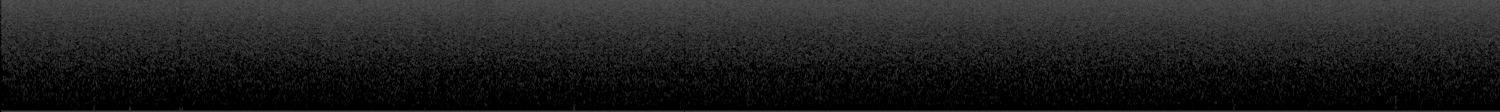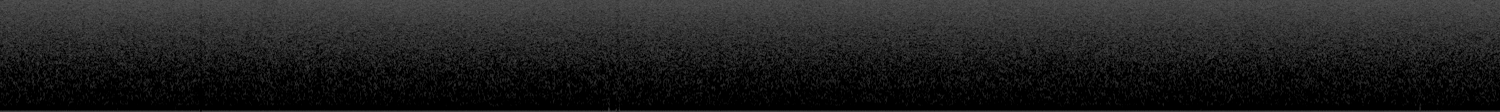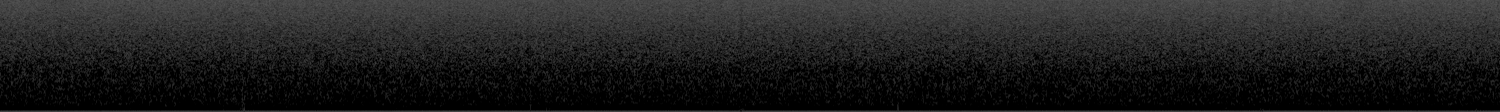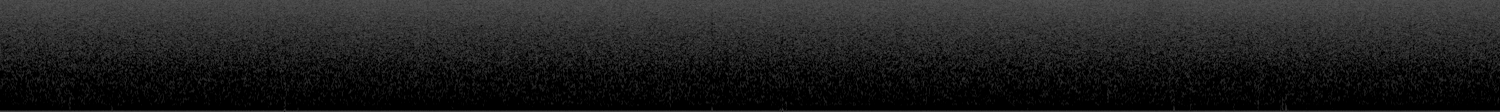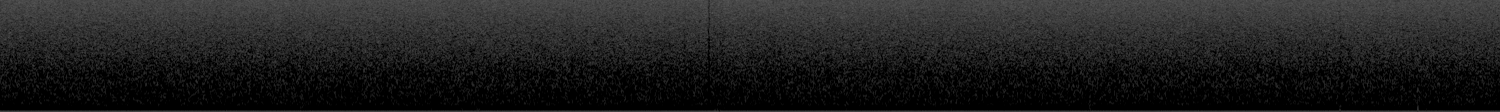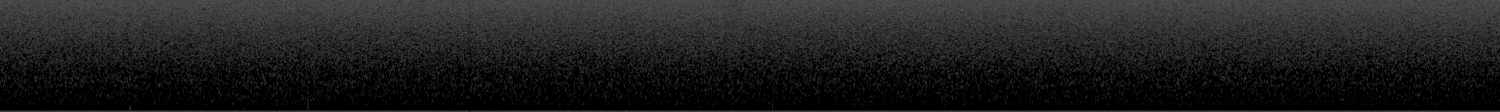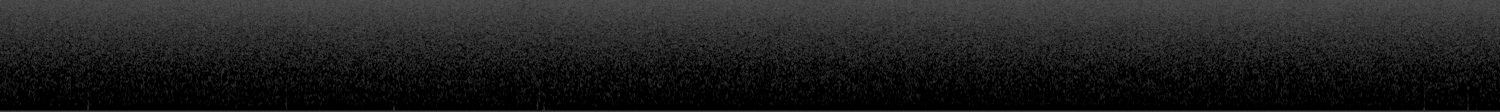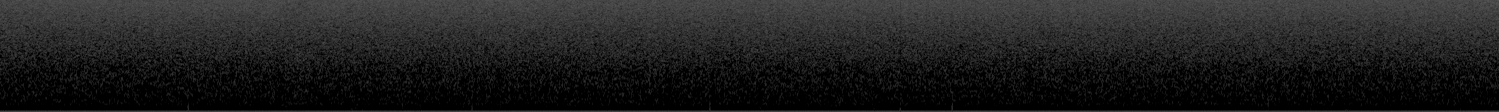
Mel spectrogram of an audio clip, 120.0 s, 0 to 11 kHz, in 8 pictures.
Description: Raadsvergadering 10 maart 2022 18:45:00, Gemeente Dronten
Download de volledige audio van deze vergadering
